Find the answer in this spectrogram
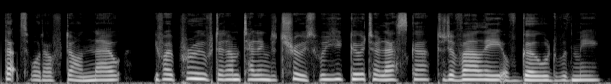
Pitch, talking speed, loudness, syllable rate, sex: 210 Hz, 235 wpm, -17 LUFS, 5.6 syllables/s, female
